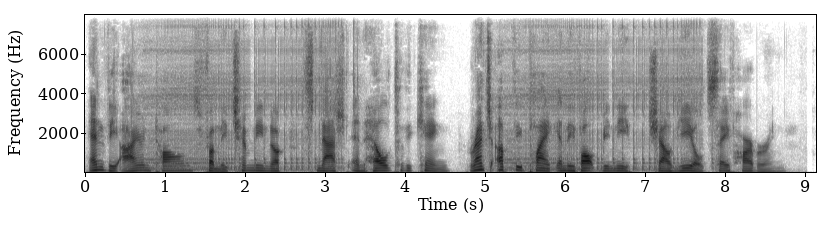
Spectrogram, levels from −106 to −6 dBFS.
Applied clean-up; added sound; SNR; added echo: none; Cupboard open or close; 16 dB; none.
